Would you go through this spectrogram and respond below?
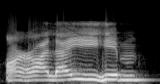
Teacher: اس کے بعد ہا جو ہے یہ ہا بھاری ساؤنڈ کے ساتھ پڑھا جائے گا، اس کو بریک نہیں پڑھنا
